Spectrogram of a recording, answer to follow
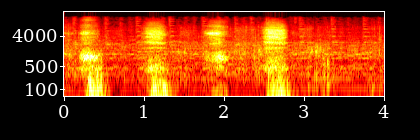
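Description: A man breathing hard and rhythmically from the effort of hand-cranking a handcycle up a steep grade, four heavy breaths less than a second apart, over background music.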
